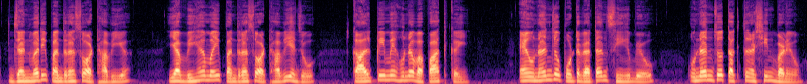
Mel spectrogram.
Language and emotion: Sindhi, neutral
